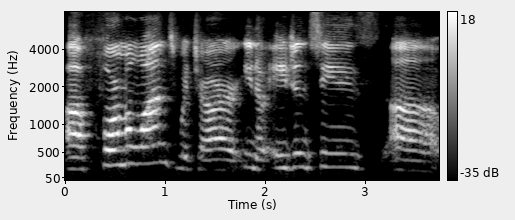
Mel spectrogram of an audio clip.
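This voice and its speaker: An animated delivery in a bright, sharp tone. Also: woman. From New England. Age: 50s. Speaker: social work trainer. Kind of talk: lecture.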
